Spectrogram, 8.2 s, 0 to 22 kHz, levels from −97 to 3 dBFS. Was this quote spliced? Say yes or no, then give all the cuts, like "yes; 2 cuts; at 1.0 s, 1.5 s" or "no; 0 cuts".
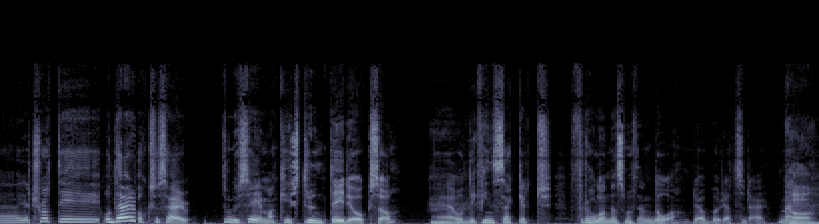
yes; 6 cuts; at 1.0 s, 1.3 s, 2.2 s, 4.8 s, 6.3 s, 6.9 s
